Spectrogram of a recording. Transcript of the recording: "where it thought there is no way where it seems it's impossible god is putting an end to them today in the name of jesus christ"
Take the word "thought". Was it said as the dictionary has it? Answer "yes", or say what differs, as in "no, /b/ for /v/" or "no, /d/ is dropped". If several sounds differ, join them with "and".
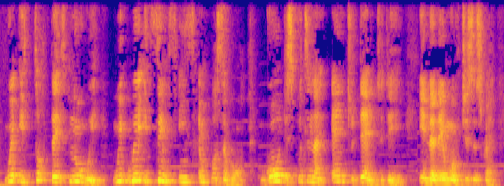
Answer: no, /t/ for /θ/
